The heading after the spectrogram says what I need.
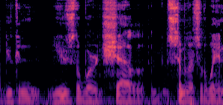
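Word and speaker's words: של: He probably didn't know it was there, but my point is that this construction, shel, or as he pronounces it, shal, where it stands alone by itself, doesn't exist in biblical Hebrew.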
